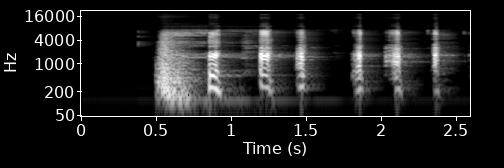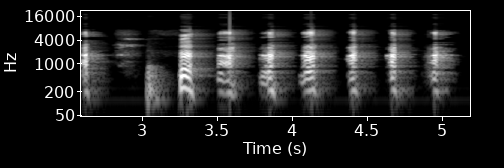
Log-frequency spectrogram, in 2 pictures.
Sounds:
Laughter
